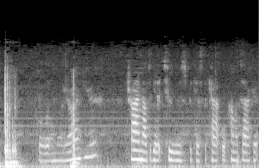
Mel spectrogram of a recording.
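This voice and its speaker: With noticeable background noise around her, a woman speaks at a medium pitch that moves in an ordinary way. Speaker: crafter demonstrating crochet. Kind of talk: tutorial. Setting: home webcam recording. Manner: casual, with hesitations.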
